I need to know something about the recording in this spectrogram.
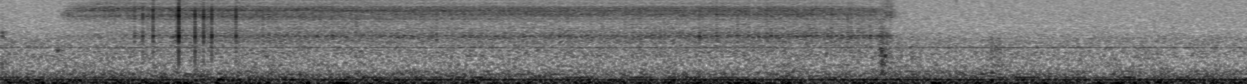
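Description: Faint airy hiss of a long, restricted direct-to-lung draw on a Joyetech Teros One refillable pod vape, lasting about four seconds and cutting off suddenly.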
